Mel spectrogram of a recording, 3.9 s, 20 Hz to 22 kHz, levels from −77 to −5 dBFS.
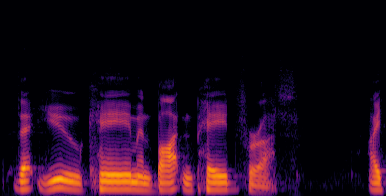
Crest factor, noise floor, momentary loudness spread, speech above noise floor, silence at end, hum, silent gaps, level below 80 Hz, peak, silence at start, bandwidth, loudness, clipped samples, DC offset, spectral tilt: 18 dB; -70 dBFS; 10 LU; 45 dB; 0 s; none; none; -72 dBFS; -8 dBFS; 0.15 s; 6.2 kHz; -26 LUFS; under 0.1%; under 0.1%; -9 dB/octave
